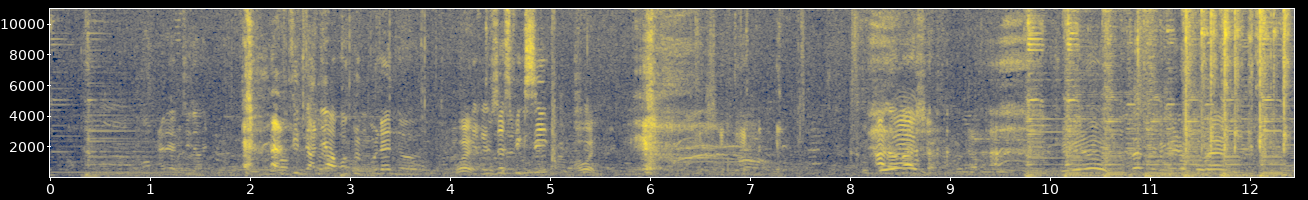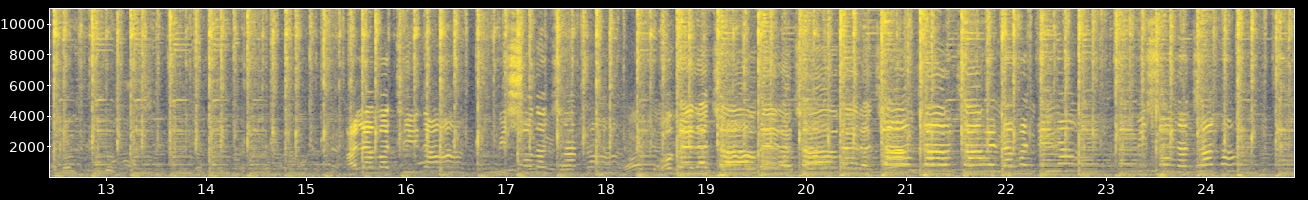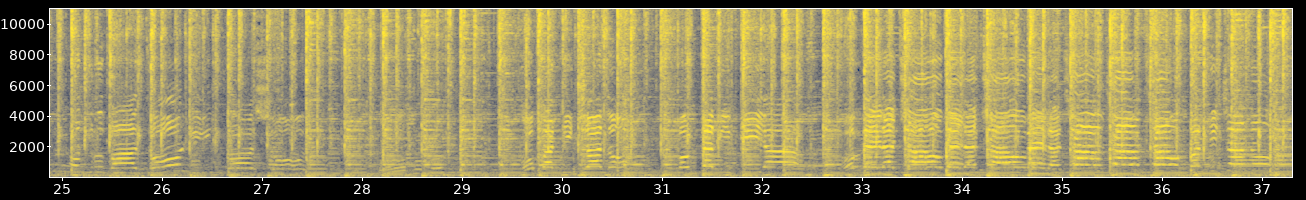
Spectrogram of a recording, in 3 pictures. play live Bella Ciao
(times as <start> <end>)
9.9 37.3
